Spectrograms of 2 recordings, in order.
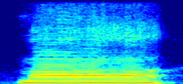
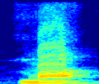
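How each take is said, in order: First: The syllable is said with a high tone. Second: The syllable is said on a level, regular tone. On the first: The word means horse. "high tone" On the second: The word means come. "the regular tone is like the way they teach it is like ma"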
